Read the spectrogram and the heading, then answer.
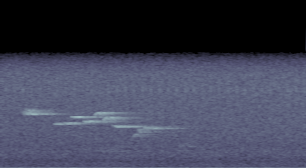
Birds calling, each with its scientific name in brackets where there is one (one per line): Brown Creeper (Certhia americana)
